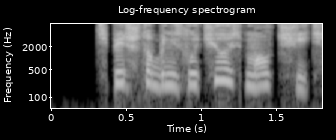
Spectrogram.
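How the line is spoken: Quiet, very serious. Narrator (Russian): негромко и очень серьезно сказал Фандорин

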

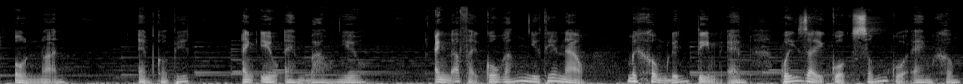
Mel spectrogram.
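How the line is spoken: Gentle question. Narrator (Vietnamese): Một câu nghi vấn rất nhẹ nhàng

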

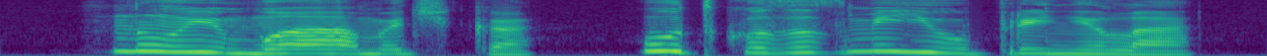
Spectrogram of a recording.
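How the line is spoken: Speaking through laughter. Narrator (Russian): сквозь смех проговорила она

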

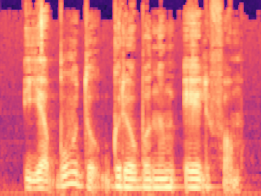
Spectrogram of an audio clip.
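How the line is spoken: Muttering. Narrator (Russian): бормотание Варлама

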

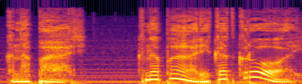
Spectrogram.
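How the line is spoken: Louder, still coaxing. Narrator (Russian): Потом погромче, но все так же вкрадчиво

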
